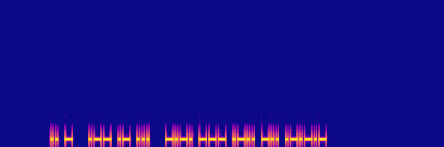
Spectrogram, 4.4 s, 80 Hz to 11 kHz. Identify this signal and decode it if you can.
Morse code, heard as a keyed tone, about 50 wpm, 700 Hz. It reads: IT WAS COLD.
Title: Sentences from Top 400 Words 50wpm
